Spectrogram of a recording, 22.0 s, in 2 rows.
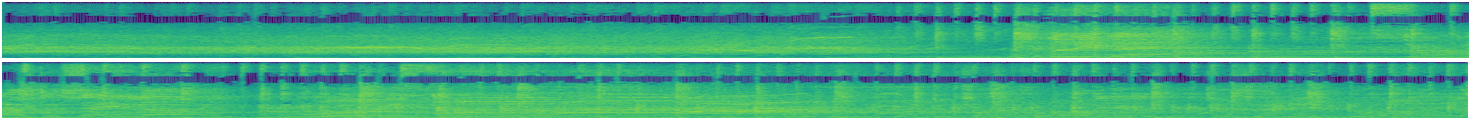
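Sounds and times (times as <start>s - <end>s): crowd shouting along: 0.0s - 9.2s, 13.4s - 22.0s
amplified pop band playing: 0.0s - 22.0s
person singing: 6.6s - 22.0s.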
